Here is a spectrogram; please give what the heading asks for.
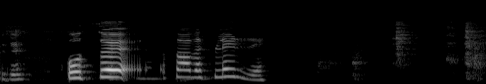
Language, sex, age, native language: Icelandic, male, 10, Icelandic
